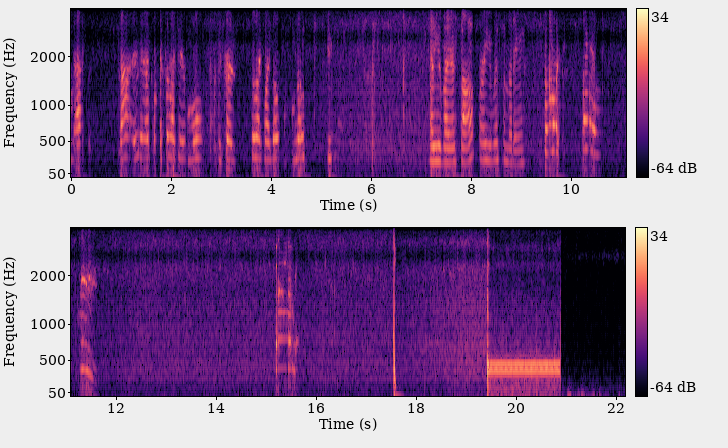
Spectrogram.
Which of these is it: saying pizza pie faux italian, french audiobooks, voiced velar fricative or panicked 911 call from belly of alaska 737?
panicked 911 call from belly of alaska 737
